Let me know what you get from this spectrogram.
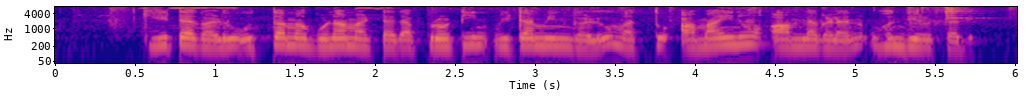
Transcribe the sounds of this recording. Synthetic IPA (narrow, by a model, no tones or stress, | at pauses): kiːʈɐɡɐɭuːt̪ːɐmɐɡuɳɐmɐʈːɐd̪ɐpɾoːʈiːnʋiʈɐmiːnɡɐɭumɐt̪ːuʔɐmɐjnoːʔaːmlɐɡɐɭɐnːuɦo̞nd̪iɾut̪ːɐd̪e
